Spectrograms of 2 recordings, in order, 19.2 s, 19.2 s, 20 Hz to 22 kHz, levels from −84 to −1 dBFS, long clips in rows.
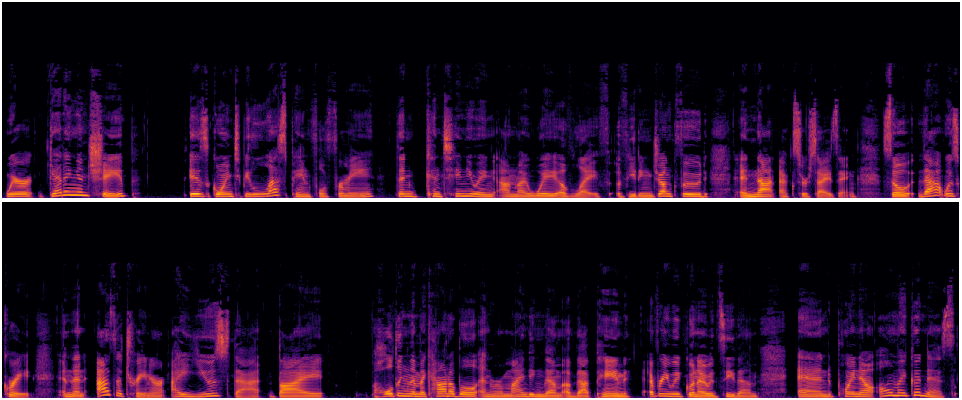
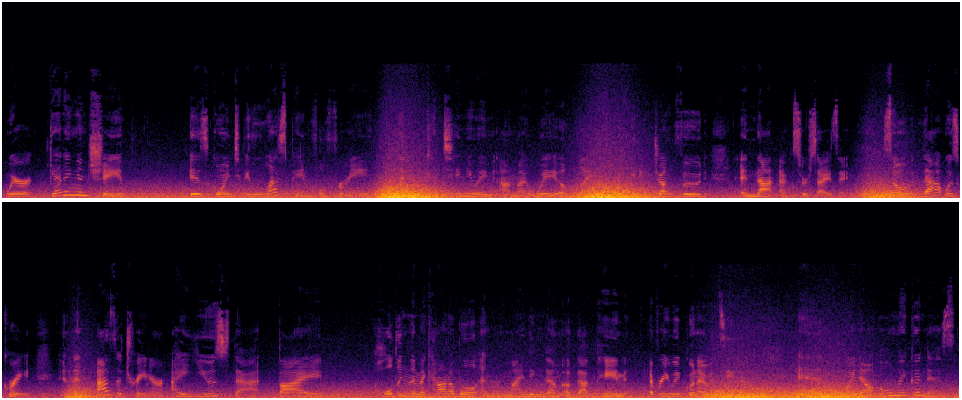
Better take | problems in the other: first | wind noise on the microphone; heavy; 4 dB above the speech

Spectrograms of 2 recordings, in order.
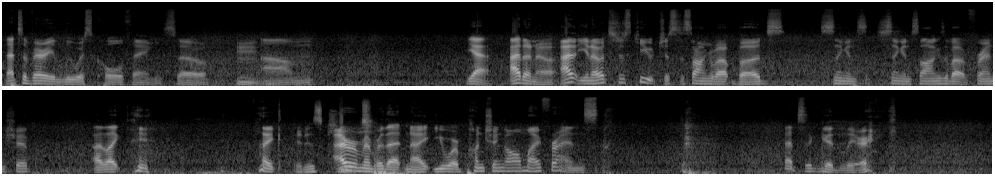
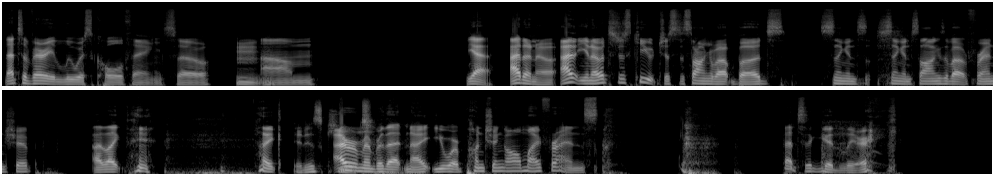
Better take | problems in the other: second | hiss; noticeable; throughout; 15 dB below the speech

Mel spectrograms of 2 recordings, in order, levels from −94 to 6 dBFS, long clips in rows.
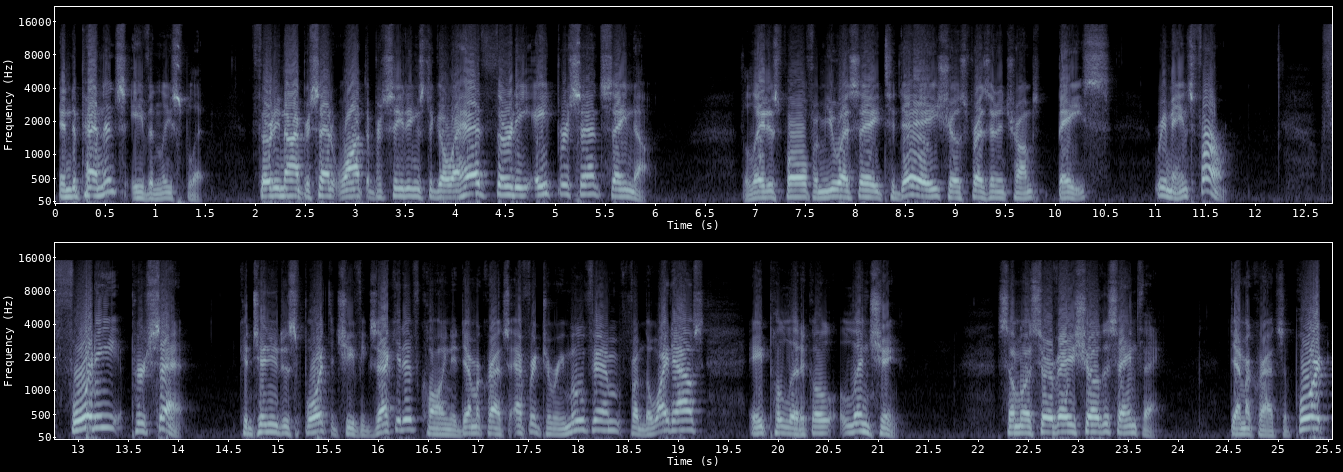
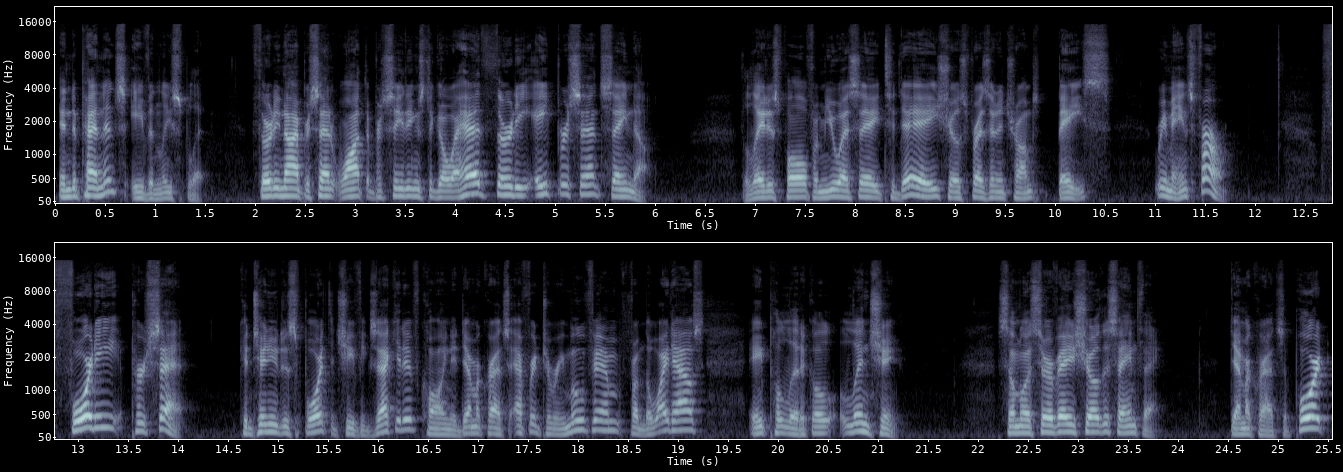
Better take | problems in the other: second | distortion; heavy; 8% of the sound clipped

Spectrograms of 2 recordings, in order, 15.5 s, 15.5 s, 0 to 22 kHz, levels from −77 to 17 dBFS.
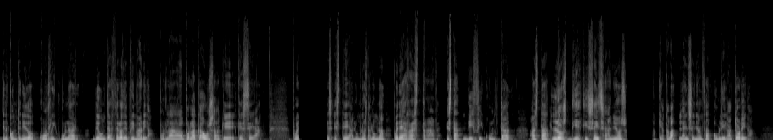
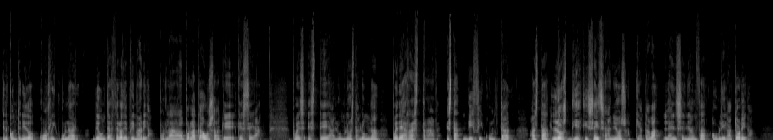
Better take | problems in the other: second | audio freezing; at 6 s for 0.5 s and at 13 s for 0.5 s

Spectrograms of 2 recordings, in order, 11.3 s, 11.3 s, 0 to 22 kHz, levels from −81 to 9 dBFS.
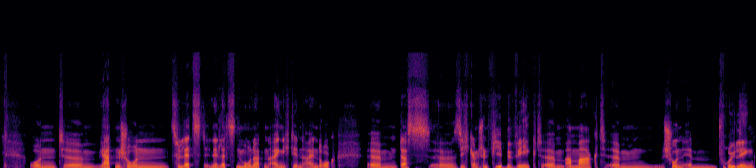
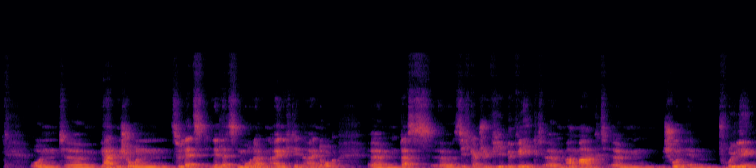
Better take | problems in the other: first | off-mic speech; far // room echo; noticeable; dies away in 0.6 s

